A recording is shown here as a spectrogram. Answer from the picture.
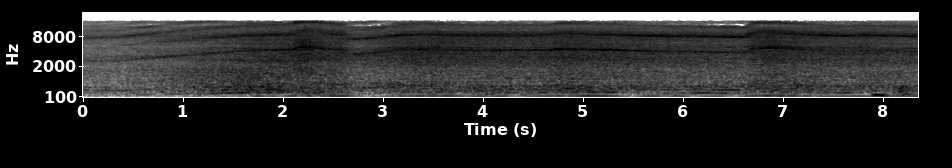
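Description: Parrot AR.Drone quadcopter's four rotors spinning up for takeoff: a whine that rises in pitch over the first two seconds, then holds steady as it hovers, shifting pitch briefly about two and a half seconds in and again near seven seconds as it is steered.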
